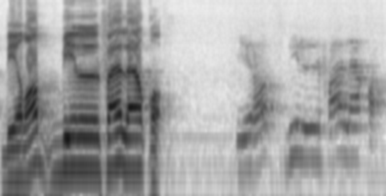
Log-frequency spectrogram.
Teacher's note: huruf ra lebih ditebalkan tasdid pada ba itu lebih jelaskan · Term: tasydid pada ba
